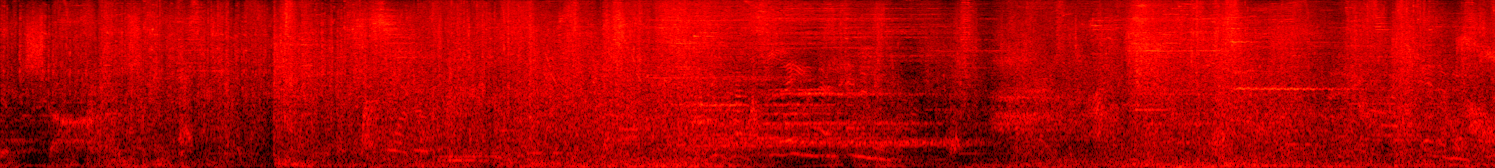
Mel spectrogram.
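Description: Game spell effects whoosh and crackle in rapid bursts.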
